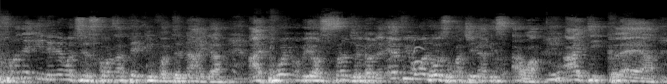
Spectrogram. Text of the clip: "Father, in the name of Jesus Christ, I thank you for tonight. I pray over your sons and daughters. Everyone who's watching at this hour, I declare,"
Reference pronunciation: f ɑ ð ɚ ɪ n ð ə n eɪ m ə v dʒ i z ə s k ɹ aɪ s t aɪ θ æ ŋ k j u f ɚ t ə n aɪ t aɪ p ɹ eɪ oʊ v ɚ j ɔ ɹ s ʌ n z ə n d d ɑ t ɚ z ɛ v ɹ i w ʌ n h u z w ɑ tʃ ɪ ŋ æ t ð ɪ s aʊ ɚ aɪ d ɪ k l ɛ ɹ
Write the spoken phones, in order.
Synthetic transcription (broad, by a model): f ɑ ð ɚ ɪ n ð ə n eɪ m ə v dʒ i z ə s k ɔ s aɪ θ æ ŋ k j u f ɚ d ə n aɪ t aɪ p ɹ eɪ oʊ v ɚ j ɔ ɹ s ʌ n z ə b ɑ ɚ ɛ v ɹ i w ʌ n h u z w ɑ tʃ ɪ ŋ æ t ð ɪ s aʊ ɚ aɪ d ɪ k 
